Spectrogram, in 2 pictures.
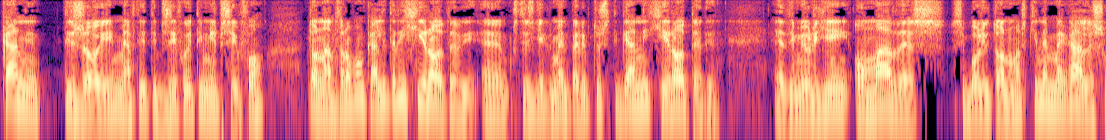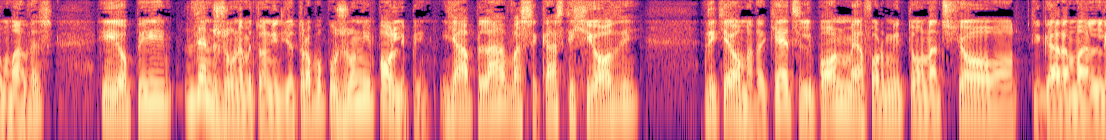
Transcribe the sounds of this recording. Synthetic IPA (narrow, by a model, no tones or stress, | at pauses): kɐnit̪izo̞ime̞ɐft̪it̪ibzifoit̪imipsifo̞t̪o̞nɐnθɾo̞po̞ŋkɐlit̪e̞ɾiiçiɾo̞t̪e̞ɾist̪isiɲɟe̞kɾime̞nipe̞ɾip̚t̪o̞si̥t̪iɡɐniçiɾo̞t̪e̞ɾḭ | ðimiuɾʝio̞mɐðe̞sːimbo̞lit̪o̞nmɐsceine̞me̞ɣɐle̞so̞mɐ̰ðe̞sio̞piːðe̞nzune̞me̞t̪o̞niðʝo̞t̪ɾo̞po̞puzuniːpo̞lipḭʝɐːplɐvɐsikɐst̪içio̞ði | ðice̞o̞mɐt̪ɐcee̞t͡silipo̞nme̞ɐfo̞ɾmit̪o̞nɐt͡sço̞t̪iɡɐɾɐmɐli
